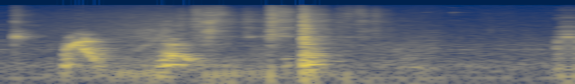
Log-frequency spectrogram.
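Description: A dog barks in a few short, sharp bursts spaced about half a second apart, with a faint clatter of dishes in the background and no talking.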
